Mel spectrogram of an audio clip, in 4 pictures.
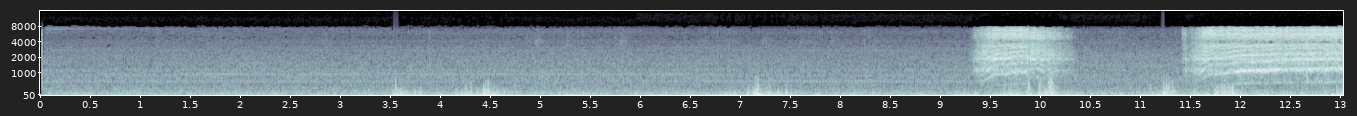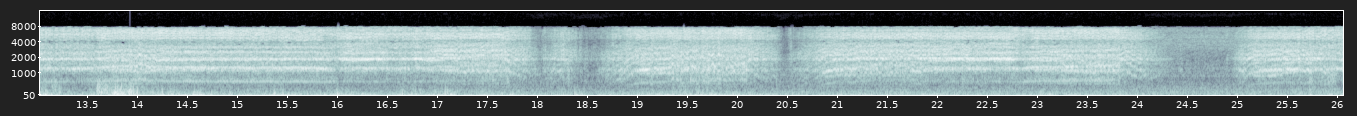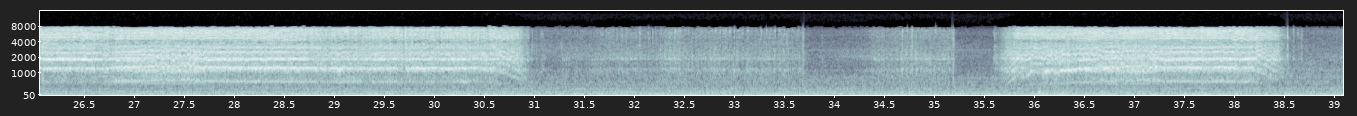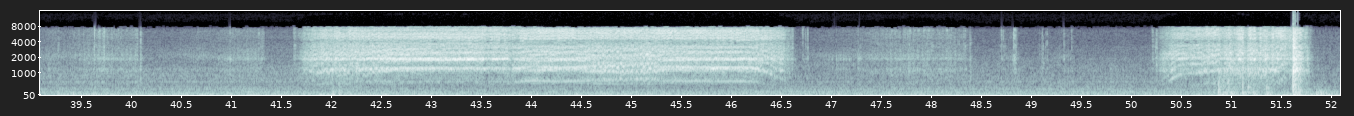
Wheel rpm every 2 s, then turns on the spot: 0, 0, 0, 0, 20, 30, 150, 160, 140, 90, 110, 140, 60, 160, 160, 70, 20, 20, 140, 40, 20, 150, 160, 40, 0, 90.
30-34 38-40 46-48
